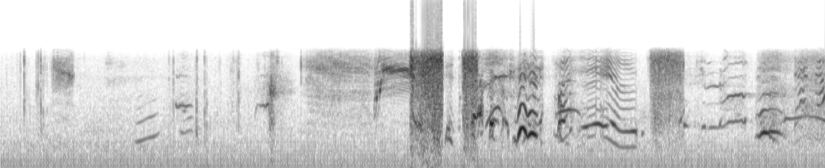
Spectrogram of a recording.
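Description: Aerosol can of silly string spraying in short hisses, the loudest about four seconds in, mixed with children's shrieks and whining cries.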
